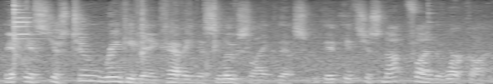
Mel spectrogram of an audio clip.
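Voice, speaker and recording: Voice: mid-range voice, moderate pace, reverberant. Older folksy workshop tinkerer, noisy room. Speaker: radio restorer presenting own repair. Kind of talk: casual hands-on workshop narration. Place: small cluttered indoor electronics workshop.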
